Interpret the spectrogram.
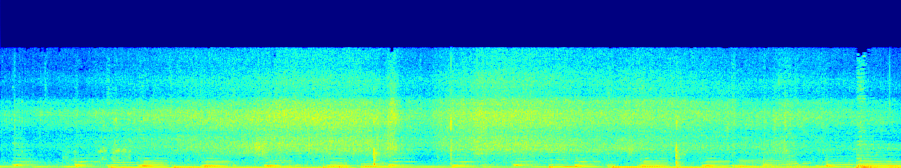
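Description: Ground pork sizzling in a frying pan as it is stirred and turned with a metal spatula, with a few sharp scrapes and clicks of the spatula against the pan. A light tune with a steady bass line plays over it.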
